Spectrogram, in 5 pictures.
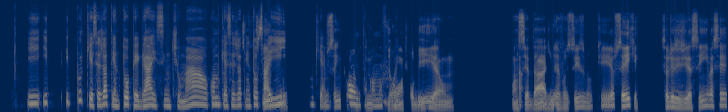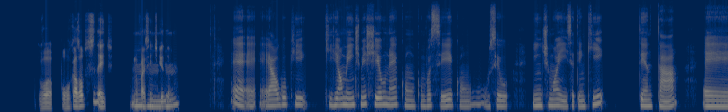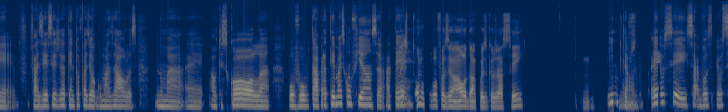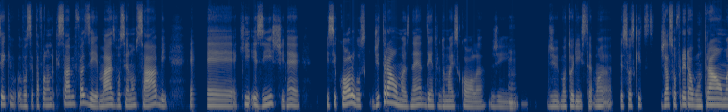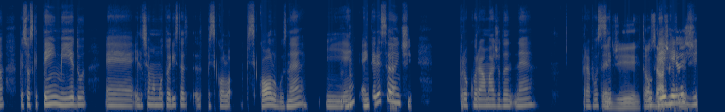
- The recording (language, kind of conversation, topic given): Portuguese, advice, Como você se sentiu ao perder a confiança após um erro ou fracasso significativo?
- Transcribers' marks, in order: other background noise; tapping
